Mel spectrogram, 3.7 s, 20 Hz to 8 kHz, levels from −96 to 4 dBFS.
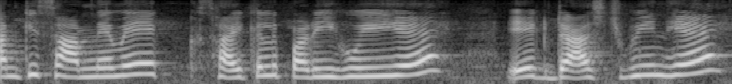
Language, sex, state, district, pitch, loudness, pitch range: Hindi, female, Uttar Pradesh, Etah, 310 Hz, -18 LUFS, 285-360 Hz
